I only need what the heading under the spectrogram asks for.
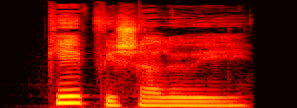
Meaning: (adjective) electoral, of or pertaining to representing a constituency; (noun) third-person singular multiple-possession possessive of képviselő
- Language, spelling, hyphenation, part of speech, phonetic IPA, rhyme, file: Hungarian, képviselői, kép‧vi‧se‧lői, adjective / noun, [ˈkeːpviʃɛløːji], -ji, Hu-képviselői.ogg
